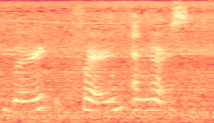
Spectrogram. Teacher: The last vowel is the vowel E, which can be heard in the word bird, fern, and nurse. According to the IPA chart, this vowel is mid, central, and neutral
